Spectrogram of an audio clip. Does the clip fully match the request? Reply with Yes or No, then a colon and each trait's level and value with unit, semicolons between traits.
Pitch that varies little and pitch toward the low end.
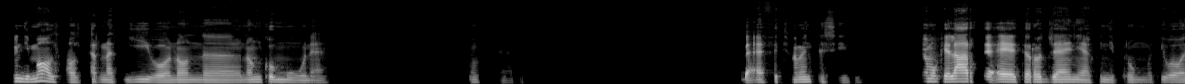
Yes: narrow, 2.1 semitones; low, 110 Hz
